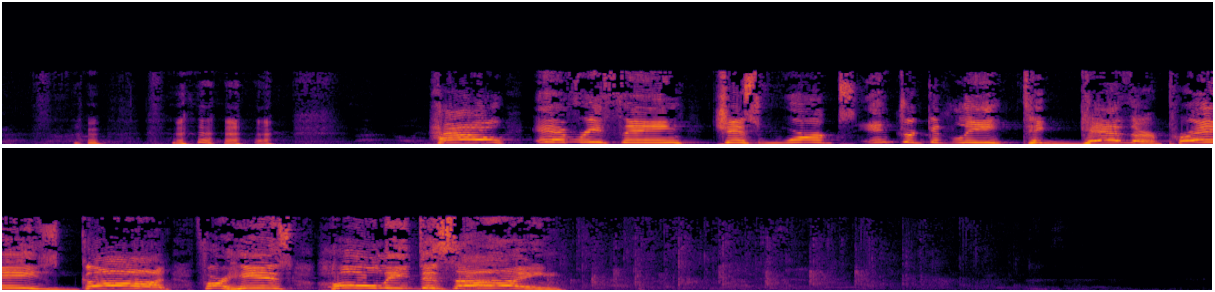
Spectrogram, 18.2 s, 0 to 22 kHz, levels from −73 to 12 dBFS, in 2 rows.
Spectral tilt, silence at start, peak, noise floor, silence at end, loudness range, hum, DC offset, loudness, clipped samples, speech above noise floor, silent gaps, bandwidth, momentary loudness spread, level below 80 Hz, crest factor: -2 dB/octave; 0 s; -2 dBFS; -63 dBFS; 0 s; 7 LU; none; 1%; -12 LUFS; under 0.1%; 50 dB; none; 11.5 kHz; 13 LU; -52 dBFS; 14 dB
